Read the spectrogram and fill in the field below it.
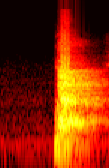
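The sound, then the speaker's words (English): Zeus, a guard dog, lets out a single loud bark at a person just arriving home, after a moment of silence, the sharp, harsh sound ringing briefly before fading. No one is talking. “Zeus, our guard dog, uh, tried to attack her.”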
